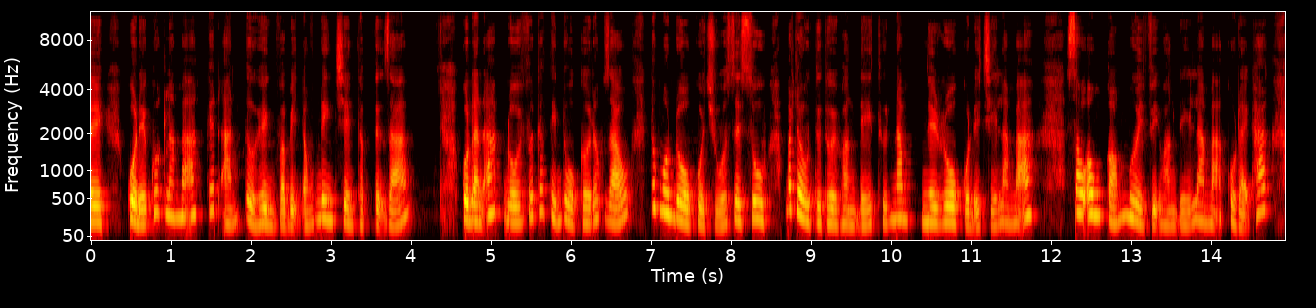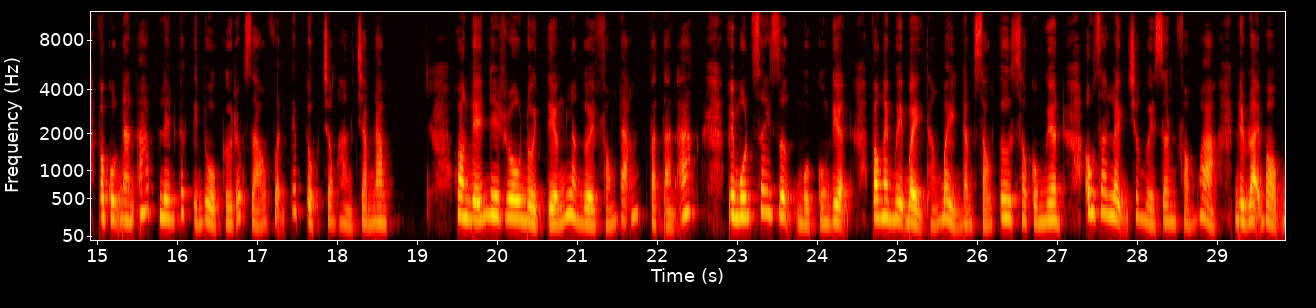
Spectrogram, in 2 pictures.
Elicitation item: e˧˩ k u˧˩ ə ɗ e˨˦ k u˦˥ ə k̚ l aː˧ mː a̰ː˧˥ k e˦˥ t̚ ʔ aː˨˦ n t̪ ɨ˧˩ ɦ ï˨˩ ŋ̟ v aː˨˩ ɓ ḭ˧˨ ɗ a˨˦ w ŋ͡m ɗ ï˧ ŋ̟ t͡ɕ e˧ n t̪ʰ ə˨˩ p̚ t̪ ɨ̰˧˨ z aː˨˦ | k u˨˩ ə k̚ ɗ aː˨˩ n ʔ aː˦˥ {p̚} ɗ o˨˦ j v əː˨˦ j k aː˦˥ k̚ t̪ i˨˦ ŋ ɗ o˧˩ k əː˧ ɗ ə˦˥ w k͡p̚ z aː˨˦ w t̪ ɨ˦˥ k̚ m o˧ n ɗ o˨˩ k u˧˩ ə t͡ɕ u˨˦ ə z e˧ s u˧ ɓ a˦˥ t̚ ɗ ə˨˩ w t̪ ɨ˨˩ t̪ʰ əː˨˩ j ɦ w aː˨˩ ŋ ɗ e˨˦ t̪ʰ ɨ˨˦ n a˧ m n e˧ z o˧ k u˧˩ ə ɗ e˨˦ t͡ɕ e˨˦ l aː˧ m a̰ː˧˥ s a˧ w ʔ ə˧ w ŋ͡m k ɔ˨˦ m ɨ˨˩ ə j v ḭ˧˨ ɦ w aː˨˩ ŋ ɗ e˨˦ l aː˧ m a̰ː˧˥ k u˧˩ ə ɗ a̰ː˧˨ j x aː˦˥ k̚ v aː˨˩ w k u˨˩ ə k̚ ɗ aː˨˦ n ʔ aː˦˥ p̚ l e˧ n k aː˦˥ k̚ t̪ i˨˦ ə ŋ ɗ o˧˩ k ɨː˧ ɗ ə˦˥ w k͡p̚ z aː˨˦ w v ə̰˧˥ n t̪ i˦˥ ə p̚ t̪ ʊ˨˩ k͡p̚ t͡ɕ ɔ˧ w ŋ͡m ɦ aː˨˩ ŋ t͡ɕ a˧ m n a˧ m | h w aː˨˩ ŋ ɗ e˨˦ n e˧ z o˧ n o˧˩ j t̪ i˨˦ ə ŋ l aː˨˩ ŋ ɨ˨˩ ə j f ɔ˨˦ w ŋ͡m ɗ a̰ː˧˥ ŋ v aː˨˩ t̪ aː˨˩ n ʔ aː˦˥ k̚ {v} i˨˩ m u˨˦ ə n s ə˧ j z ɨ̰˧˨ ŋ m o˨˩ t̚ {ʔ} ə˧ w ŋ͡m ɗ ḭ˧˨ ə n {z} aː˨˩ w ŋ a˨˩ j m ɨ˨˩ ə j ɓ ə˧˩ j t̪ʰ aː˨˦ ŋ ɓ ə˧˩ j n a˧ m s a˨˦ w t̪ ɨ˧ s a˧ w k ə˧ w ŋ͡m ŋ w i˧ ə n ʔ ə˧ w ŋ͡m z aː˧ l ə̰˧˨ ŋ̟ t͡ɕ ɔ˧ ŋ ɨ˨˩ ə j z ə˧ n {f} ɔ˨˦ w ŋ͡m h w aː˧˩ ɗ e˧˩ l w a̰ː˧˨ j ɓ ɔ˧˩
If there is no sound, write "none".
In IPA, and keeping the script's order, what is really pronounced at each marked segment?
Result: p̚, v, k, v, f

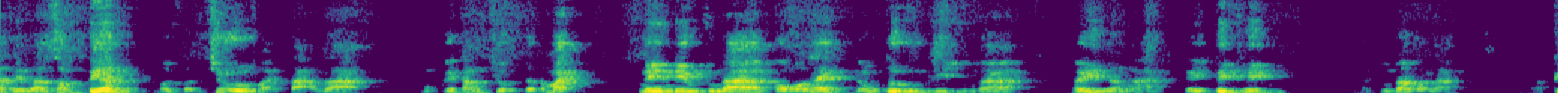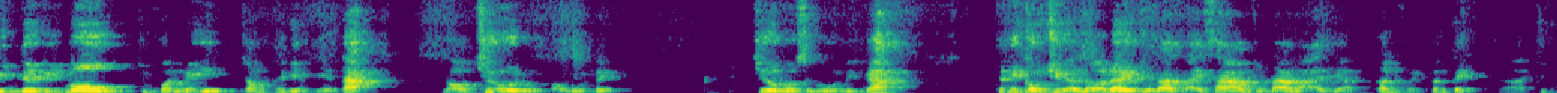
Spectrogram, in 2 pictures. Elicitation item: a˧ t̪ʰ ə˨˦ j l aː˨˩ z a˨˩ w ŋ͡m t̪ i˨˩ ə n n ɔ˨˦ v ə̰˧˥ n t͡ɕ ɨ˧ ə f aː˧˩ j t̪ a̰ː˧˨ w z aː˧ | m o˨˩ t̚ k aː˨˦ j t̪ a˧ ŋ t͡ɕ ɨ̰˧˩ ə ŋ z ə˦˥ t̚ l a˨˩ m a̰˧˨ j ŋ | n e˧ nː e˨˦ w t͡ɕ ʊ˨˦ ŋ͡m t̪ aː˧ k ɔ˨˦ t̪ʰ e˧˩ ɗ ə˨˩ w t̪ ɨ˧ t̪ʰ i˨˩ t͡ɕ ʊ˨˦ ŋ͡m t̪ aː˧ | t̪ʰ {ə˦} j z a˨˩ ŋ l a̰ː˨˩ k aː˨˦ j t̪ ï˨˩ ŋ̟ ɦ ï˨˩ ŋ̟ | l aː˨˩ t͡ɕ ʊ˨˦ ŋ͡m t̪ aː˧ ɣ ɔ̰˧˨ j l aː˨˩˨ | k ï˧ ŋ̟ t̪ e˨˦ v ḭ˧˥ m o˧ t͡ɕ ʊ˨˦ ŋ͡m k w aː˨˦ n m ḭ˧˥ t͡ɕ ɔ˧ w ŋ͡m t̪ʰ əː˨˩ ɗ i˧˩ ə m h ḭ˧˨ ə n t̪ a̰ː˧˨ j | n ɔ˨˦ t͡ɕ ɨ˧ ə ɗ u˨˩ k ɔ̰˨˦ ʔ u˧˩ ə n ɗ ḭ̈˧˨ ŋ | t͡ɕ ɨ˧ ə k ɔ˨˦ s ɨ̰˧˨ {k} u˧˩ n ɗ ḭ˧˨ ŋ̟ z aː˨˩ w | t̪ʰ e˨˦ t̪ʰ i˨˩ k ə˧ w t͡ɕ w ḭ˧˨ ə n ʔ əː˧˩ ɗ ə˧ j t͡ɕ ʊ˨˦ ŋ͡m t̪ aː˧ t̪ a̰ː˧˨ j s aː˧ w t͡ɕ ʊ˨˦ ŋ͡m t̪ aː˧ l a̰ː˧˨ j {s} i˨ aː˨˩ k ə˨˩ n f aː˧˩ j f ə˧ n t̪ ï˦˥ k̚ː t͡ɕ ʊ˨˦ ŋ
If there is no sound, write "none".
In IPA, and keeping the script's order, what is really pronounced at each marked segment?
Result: ə˨˦, ʔ, z

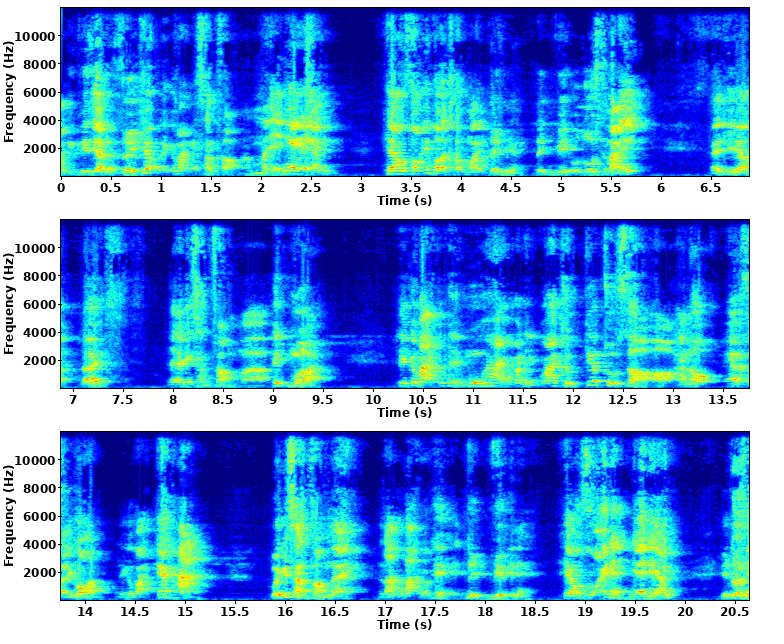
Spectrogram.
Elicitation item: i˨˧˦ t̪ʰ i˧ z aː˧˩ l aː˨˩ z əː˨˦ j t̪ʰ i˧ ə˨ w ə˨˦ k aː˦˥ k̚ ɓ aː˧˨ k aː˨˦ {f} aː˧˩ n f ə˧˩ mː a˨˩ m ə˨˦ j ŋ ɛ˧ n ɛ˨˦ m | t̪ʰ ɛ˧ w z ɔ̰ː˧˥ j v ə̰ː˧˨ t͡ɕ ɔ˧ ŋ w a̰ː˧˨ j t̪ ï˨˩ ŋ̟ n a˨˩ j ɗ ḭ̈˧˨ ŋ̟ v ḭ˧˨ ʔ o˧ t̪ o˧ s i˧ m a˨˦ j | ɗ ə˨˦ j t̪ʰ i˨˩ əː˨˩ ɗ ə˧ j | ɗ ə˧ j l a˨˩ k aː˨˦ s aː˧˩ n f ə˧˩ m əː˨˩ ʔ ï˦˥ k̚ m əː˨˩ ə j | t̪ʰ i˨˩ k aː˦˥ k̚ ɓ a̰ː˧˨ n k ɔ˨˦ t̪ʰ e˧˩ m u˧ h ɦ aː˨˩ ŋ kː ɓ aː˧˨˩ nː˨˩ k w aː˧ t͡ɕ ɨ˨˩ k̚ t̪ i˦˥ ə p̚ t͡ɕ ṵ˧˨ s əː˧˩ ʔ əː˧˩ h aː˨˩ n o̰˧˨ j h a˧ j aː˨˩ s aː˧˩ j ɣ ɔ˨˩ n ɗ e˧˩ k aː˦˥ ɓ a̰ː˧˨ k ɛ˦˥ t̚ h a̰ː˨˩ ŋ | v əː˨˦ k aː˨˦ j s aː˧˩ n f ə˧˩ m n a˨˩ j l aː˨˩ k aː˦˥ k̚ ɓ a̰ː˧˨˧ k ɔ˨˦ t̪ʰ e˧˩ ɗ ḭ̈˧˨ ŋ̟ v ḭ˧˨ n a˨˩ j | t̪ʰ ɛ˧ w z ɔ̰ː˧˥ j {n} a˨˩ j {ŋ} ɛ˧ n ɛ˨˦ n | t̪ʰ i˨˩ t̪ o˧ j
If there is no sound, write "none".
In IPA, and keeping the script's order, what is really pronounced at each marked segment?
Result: s, n, ŋ

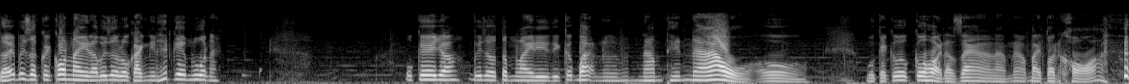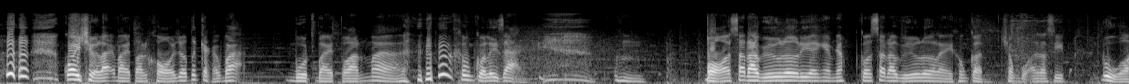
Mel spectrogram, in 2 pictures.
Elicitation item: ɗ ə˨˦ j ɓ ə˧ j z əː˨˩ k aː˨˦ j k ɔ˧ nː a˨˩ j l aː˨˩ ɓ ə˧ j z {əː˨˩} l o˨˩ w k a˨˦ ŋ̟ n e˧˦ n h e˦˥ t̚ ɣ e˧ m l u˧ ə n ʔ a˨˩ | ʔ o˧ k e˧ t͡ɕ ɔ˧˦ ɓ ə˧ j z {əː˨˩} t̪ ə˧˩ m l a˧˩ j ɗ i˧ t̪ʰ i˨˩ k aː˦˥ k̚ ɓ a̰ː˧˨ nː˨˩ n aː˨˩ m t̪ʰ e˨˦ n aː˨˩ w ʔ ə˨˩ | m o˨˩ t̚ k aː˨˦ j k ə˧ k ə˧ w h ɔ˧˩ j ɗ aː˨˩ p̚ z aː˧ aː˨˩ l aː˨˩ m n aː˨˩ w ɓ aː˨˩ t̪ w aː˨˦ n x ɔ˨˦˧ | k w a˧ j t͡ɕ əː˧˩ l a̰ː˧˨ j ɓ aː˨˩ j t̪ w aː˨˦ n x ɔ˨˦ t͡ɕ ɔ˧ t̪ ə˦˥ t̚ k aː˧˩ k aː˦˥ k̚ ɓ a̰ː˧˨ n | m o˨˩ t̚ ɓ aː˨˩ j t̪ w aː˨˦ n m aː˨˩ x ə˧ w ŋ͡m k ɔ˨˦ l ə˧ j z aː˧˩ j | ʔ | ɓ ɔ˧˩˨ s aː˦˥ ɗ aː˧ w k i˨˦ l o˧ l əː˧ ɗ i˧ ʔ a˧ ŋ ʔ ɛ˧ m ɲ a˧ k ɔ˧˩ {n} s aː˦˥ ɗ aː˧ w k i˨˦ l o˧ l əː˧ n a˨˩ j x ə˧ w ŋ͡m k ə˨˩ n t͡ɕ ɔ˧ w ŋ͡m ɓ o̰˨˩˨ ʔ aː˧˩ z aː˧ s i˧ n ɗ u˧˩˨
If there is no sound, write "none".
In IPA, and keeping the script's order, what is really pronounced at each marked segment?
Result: əː˨˩, əː˨˩, n

